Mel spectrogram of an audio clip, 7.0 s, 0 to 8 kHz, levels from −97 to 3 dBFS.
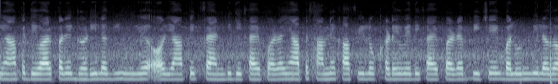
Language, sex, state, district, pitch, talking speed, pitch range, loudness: Hindi, female, Bihar, Kishanganj, 190 Hz, 290 wpm, 190-195 Hz, -20 LUFS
